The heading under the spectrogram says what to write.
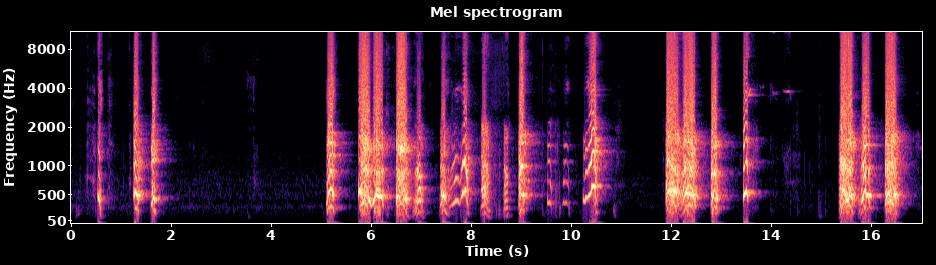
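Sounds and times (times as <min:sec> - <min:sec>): dog barking and baying: 0:00.5 - 0:02.0, 0:05.1 - 0:10.9, 0:11.9 - 0:14.0, 0:15.4 - 0:16.9.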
